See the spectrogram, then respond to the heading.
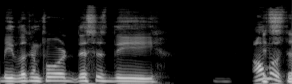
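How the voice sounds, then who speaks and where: Speaking with an Oklahoma accent, a man has a fairly high pitch and a dark, mellow tone. His intonation is fairly even, and his pace is fairly slow. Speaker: podcast host.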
